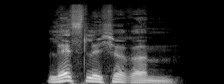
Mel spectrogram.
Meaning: strong dative masculine/neuter singular comparative degree of lässlich
- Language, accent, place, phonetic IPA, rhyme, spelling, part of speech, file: German, Germany, Berlin, [ˈlɛslɪçəʁəm], -ɛslɪçəʁəm, lässlicherem, adjective, De-lässlicherem.ogg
